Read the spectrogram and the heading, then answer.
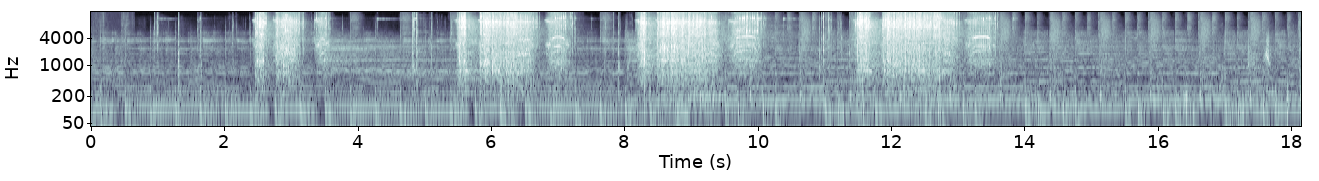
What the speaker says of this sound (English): I'm going to be using a 13/16 inch deep socket, as well as a small extension to give myself a little bit of room.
